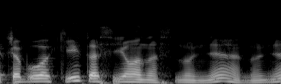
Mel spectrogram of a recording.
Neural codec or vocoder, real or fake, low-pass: none; real; 7.2 kHz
